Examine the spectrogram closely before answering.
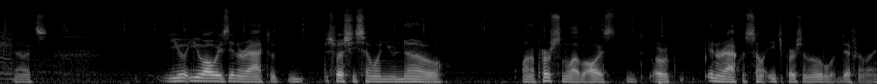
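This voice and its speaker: Over music in the background, a man talks at a very fast pace yet leaves long, frequent pauses. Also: medium pitch for a man, ordinary pitch variation. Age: 20s. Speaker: professional MMA fighter. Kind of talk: interview. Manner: casual, repetitive stammering.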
